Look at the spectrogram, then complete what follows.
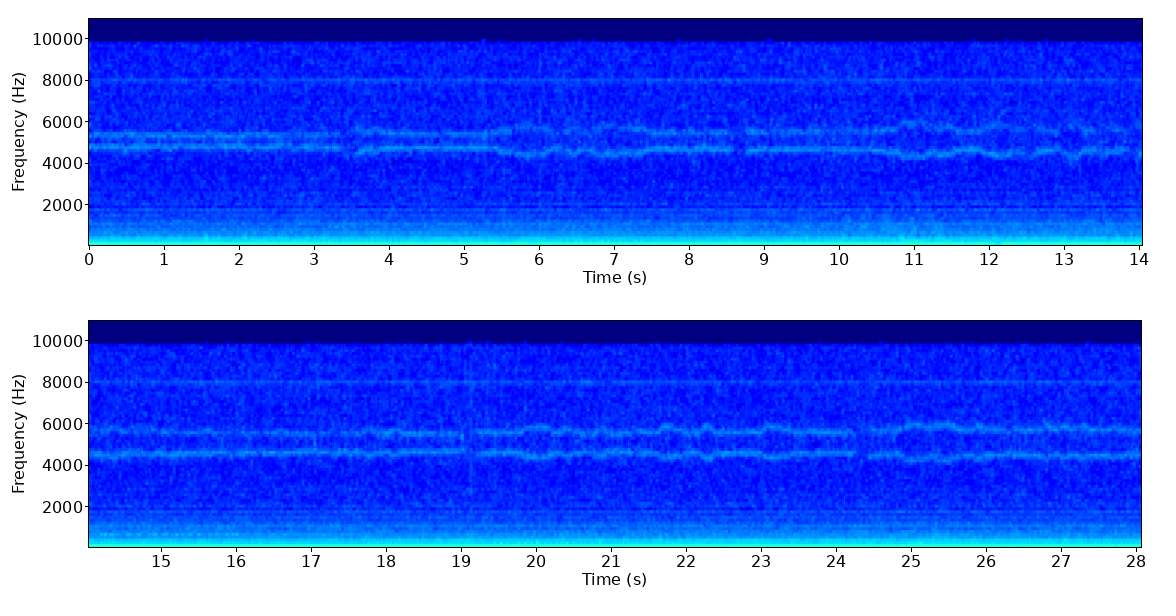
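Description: Steady electrical mains hum with many fixed tones over a background hiss, and a faint wavering high whine above it.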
